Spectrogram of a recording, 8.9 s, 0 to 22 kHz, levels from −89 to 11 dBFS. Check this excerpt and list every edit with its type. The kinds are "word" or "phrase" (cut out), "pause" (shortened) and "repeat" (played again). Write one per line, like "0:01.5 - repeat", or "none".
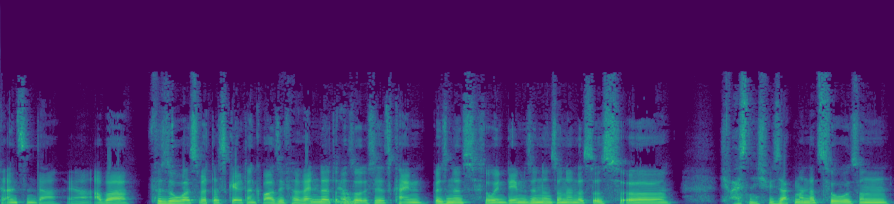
none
